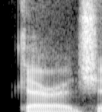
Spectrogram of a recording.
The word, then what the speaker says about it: garage: Garage, yeah. – UK garage. Yeah, garage. Absolutely. Yeah, only in America do they pronounce it like it's French, garage.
